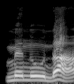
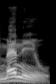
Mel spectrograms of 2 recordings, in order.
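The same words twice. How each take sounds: First: মেনু said meh-noo, louder; wrong pronunciation. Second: মেনু said men-yoo, lower; correct pronunciation. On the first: Teacher contrasting learners' mistake. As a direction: stress the mistaken form. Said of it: "এই শব্দটি আসলে মেনু না". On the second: Teacher modelling menu for learners. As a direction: glide into the yoo. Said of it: "সঠিক উচ্চারণ হবে". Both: Shown as a demonstration.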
